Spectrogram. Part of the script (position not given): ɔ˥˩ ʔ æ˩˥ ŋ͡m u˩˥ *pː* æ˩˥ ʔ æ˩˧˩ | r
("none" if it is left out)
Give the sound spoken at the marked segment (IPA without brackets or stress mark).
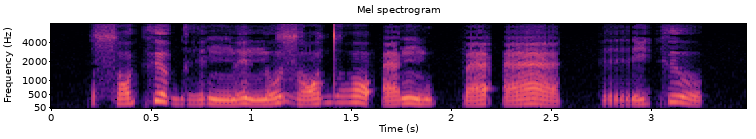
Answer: pː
